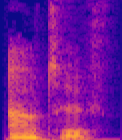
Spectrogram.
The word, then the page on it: out of: British English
